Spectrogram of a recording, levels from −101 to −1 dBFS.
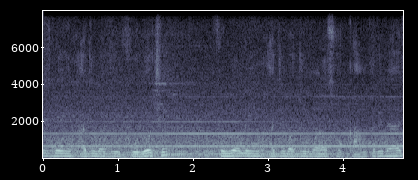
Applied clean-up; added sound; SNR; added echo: none; Wind instrument, woodwind instrument; 11 dB; none.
